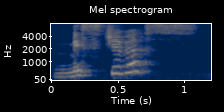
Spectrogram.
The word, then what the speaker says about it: mischievous: So let me know below, do you say mischievous, 3 syllables, or mischievous, 4? And then ask yourself, how old are you? You don't have to tell me, but generally speaking, under 35s will have 4 syllables, mischievous.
